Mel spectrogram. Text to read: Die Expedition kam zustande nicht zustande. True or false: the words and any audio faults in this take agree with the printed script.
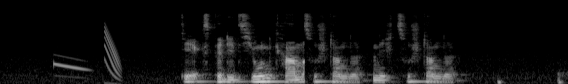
false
